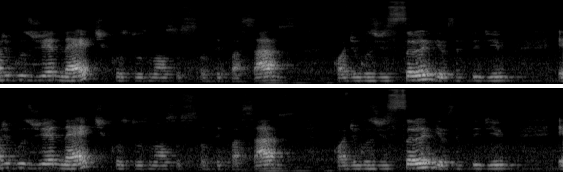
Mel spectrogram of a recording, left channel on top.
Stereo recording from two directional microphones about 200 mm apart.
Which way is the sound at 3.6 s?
15° left (ahead or behind).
